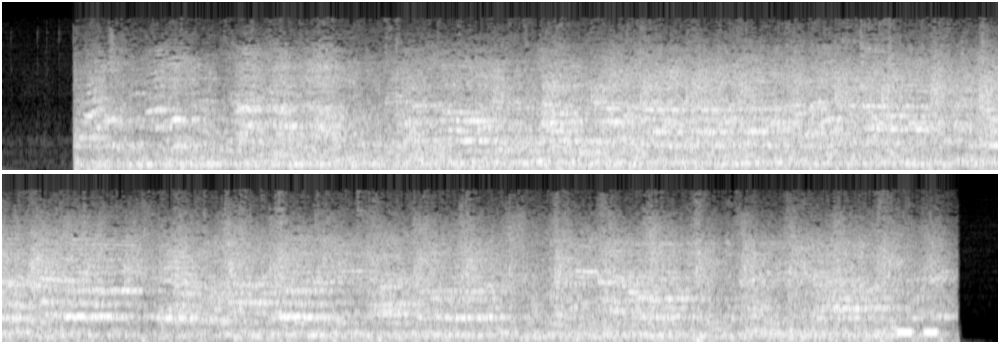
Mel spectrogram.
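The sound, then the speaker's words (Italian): A large crowd of students occupying the Sorbonne university in Paris, France, sings together loudly and steadily in unison, a rousing chant-like protest song heard from the street outside, with a dense, reverberant roar of many voices. “si sentiva da fuori, quindi dalla strada, gli studenti che cantavano Bella Ciao”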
